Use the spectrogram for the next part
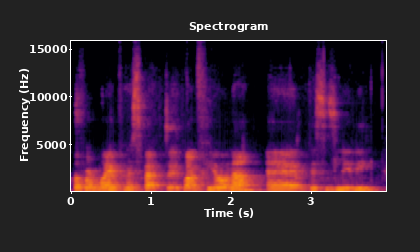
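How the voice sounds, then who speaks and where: A woman's voice: on the low side, unhurried, roomy sound, recorded from a distance, poor audio. A woman from Cork with an Irish accent, hesitantly describing her film project experience in an interview. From Cork, Ireland. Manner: hesitant, with frequent ums. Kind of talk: reflective interview answer.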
